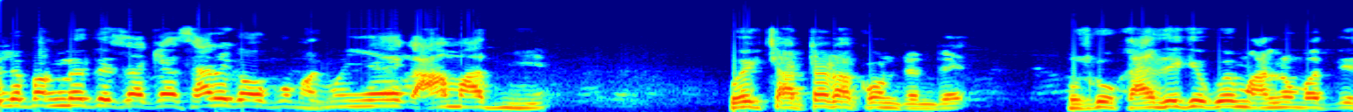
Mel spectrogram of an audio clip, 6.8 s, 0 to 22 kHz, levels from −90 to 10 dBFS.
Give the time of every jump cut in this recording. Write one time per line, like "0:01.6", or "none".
0:01.8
